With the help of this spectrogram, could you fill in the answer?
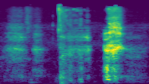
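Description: Two short, harsh coughs, moderately loud, the second a little stronger, separated by about half a second of quiet breathy background. No one speaks.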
